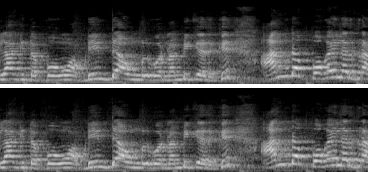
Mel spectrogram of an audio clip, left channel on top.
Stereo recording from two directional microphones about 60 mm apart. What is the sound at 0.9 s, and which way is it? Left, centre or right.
A woman's voice, left.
